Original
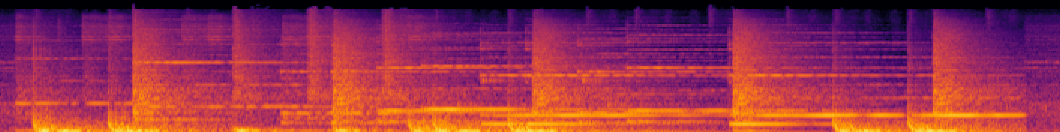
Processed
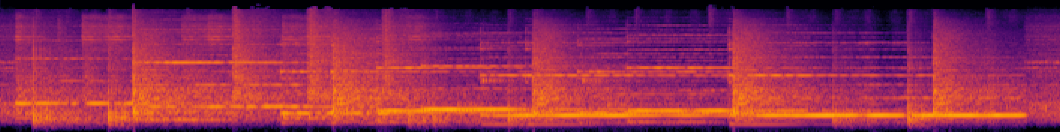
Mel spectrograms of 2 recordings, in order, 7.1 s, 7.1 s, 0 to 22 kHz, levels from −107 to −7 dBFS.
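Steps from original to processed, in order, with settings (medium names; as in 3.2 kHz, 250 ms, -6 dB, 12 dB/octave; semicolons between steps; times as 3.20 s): steep high-pass 420 Hz 36 dB/octave; compression 4:1, threshold -36 dBFS, peak gain reduction 11.5 dB; trim +6.5 dB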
